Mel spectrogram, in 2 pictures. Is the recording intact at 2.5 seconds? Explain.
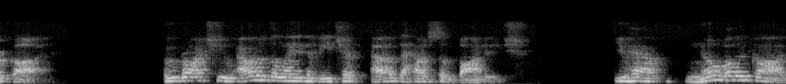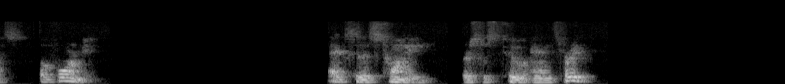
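No. At 2.5 seconds the audio shows gain pumping, which runs through the whole clip. The level swings by about 10 dB. Loud and soft parts sit unnaturally close, so the sound feels squashed. The likely cause is input gain set far too high, with a fast limiter or compressor clamping down on every peak. The call codec also leaves nothing above 8 kHz.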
